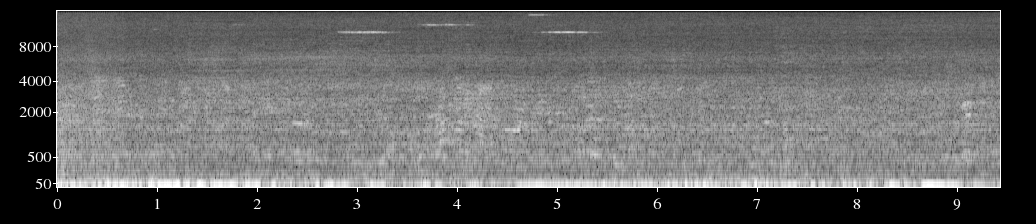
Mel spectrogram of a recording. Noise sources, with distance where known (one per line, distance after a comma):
person or small group talking, far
